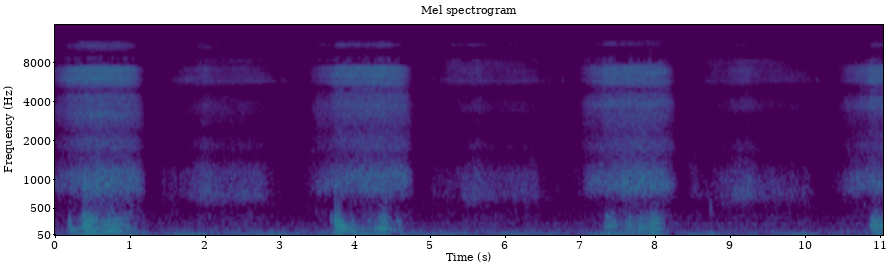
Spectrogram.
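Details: Three-year-old toddler snoring while asleep: loud, regular rattling snores on each breath, about 17 breaths a minute, quieter breathing between; snoring.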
